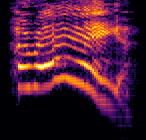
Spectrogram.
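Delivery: high, loud joyful cheer. Acted. Amelia Bedelia celebrating the tent, high and loud. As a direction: cheer with delight. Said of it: "said Amelia Bedelia".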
